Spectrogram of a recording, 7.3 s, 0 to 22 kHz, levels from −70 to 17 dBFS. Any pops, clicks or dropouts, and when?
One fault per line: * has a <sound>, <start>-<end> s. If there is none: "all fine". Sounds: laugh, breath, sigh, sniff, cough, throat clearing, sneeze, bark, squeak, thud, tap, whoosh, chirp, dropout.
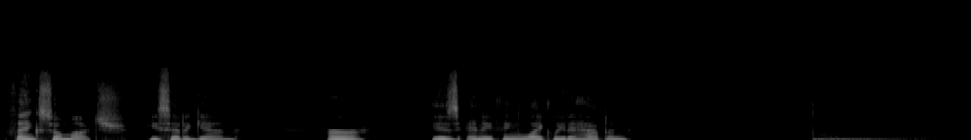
* has a thud, 6.1-7.1 s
